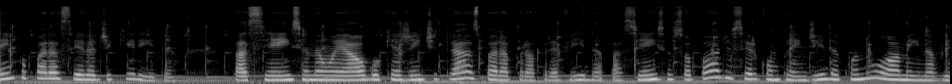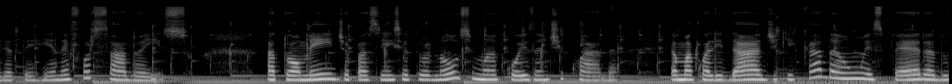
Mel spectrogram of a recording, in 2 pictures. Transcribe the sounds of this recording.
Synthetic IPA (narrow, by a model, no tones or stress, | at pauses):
t̪ẽmpʊpaɾɐseɾad͡ʒikiɾid̪ɐ | pasiẽsjɐnɐ̃w̃ɛawɡʊkɪaʒẽnt͡ʃɪt̪ɾaspaɾɐːpɾɔpɾiɐvid̪ɐːpasiẽsjɐsɔpɔd͡ʒɪseɾkõpɾẽnd͡ʒid̪ɐkwɐ̃nd̪ʊõmẽj̃nɐvid̪ɐt̪eɦẽnɐɛfoɾsad̪ʊaḭsʊ̥ | at̪uawmẽnt͡ʃɪɐpasiẽsiɐt̪oɾnowsɪũmɐkojzɐɐ̃nt͡ʃikwad̪ɐ | ɛũmɐkwalid̪ad͡ʒɪkɪkad̪ɐũespɛɾɐd̪ʊ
